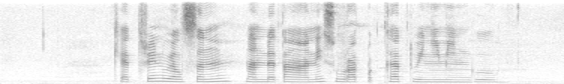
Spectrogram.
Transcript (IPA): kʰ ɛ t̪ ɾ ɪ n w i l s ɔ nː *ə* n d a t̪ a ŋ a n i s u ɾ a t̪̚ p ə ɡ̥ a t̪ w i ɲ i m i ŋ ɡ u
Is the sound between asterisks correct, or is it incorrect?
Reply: incorrect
